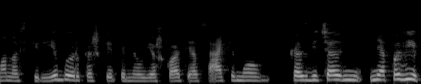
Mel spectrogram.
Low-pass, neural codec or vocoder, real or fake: 7.2 kHz; codec, 44.1 kHz, 7.8 kbps, Pupu-Codec; fake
